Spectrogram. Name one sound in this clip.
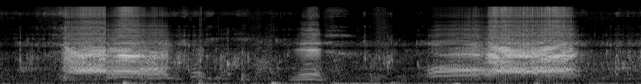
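Water splashes as animals struggle.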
